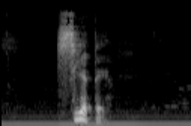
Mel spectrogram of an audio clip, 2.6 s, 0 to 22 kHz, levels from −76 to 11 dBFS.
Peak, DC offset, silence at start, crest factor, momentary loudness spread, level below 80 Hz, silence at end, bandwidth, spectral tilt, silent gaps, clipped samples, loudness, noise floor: -6 dBFS; under 0.1%; 0.75 s; 22 dB; 17 LU; -46 dBFS; 1.1 s; 16 kHz; -4 dB/octave; none; under 0.1%; -21 LUFS; -47 dBFS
